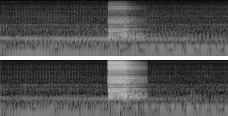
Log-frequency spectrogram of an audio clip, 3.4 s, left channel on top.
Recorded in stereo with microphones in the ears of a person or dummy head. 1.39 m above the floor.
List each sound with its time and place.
1.6 s a buzzer: 70° right (ahead or behind)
